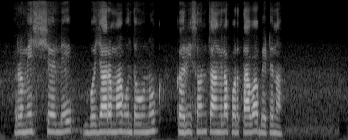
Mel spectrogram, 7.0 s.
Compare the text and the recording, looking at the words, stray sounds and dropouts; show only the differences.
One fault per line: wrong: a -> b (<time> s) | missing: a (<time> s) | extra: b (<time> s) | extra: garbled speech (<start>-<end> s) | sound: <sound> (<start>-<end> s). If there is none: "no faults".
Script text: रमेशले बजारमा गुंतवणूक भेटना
extra: करीसन चांगला परतावा (3.5 s)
